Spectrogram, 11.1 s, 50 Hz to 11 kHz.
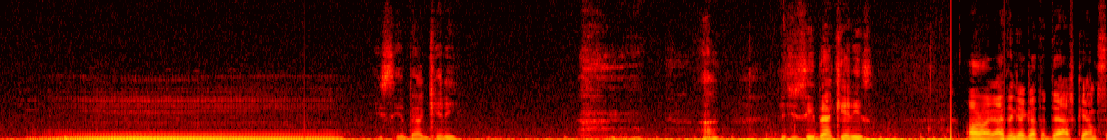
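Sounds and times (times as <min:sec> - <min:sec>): dog growling: 0:00.3 - 0:03.6.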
